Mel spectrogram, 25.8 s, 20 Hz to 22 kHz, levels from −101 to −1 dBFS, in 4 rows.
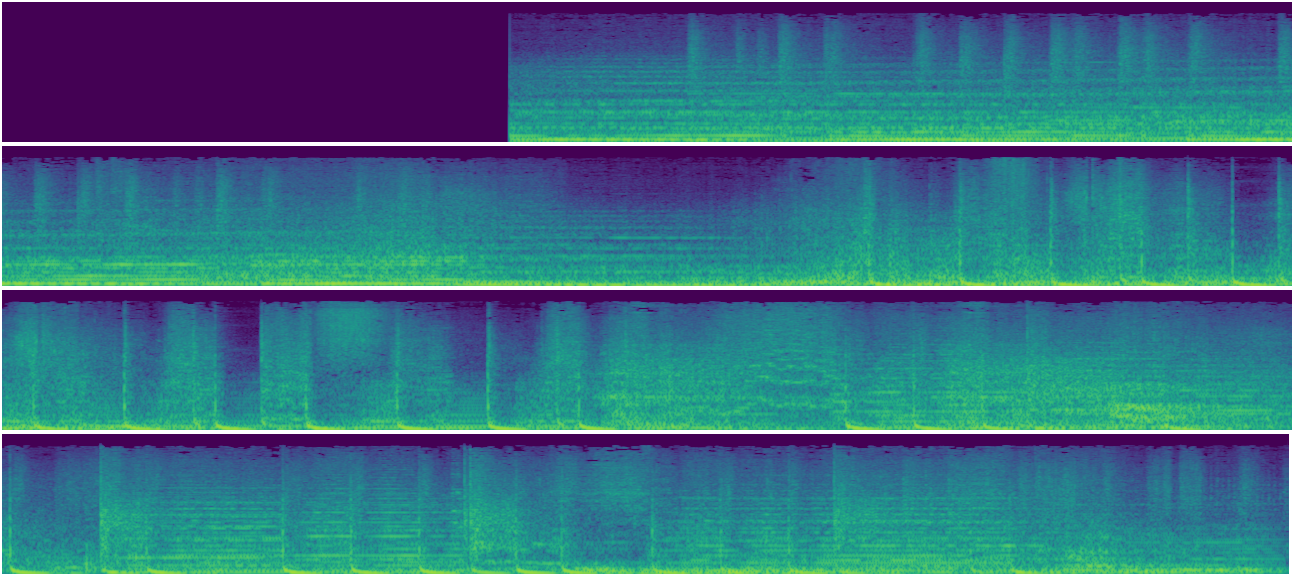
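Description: Right from the first moment, the clip sits in dead digital silence until about 2.55 s, with no hiss or room tone at all. That's an audio dropout to silence that was already under way when the file begins. The input was likely lost for a moment, say a loose connection or a mute left on, while the recorder kept writing silence. At 2.55 s the sound simply cuts in mid-flow, and whatever came before it is gone.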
